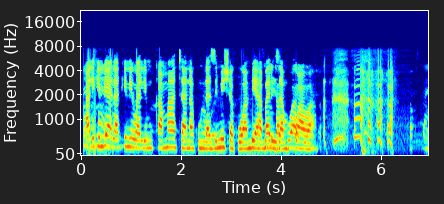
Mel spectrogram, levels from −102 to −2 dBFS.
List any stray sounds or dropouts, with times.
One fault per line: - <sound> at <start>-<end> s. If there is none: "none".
- laugh at 4.8-6.4 s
